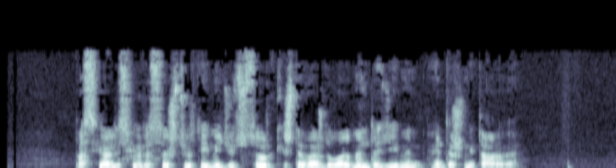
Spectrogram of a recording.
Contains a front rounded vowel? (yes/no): yes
